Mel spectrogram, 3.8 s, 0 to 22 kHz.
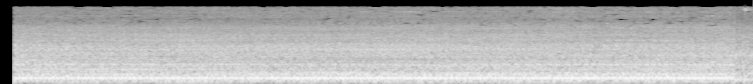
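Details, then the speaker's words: John Deere 4052R tractor, Tier 4 diesel with diesel particulate filter, just started a DPF regeneration: steady, even running with a constant low hum, no knocks or misses; normal running during regen. "the tractor just started regenning. So now I gotta let it run."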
